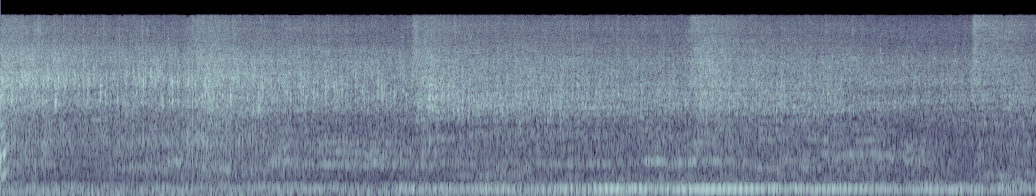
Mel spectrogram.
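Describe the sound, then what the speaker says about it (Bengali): Shol fish fry in hot oil with a continuous, close, fairly loud hiss and sizzle that barely changes over the whole stretch. "গরম হয়ে গেছে, তেল ঢেলে দিয়েছি। এবার মাছগুলোকে ভেজে নেব।"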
